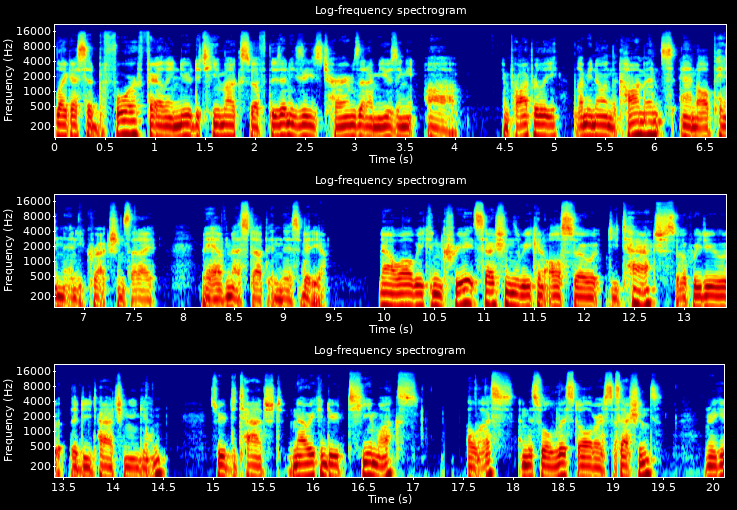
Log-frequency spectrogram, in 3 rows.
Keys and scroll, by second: 9.8 F12, 10.0 BackSpace, 10.5 BackSpace, 13.5 ctrl+b, 14.3 d, 15.9-17.9 typing, 19.9-20.1 typing.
